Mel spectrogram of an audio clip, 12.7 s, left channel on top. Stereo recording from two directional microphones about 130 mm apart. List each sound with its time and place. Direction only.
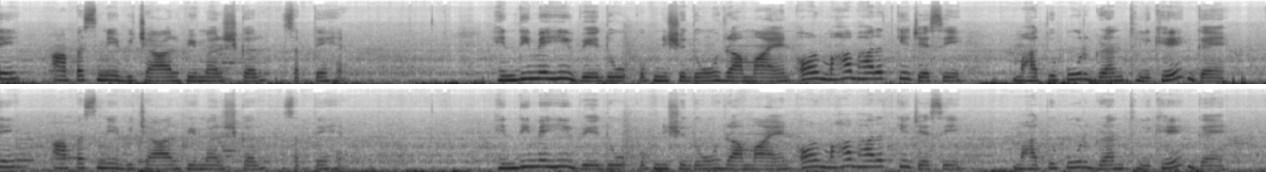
0.6 s speech: 90° left
4.9 s speech: 90° left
